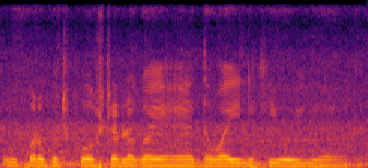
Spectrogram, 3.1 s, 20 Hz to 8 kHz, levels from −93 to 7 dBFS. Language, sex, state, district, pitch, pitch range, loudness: Hindi, male, Uttar Pradesh, Shamli, 150 Hz, 145-155 Hz, -14 LUFS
